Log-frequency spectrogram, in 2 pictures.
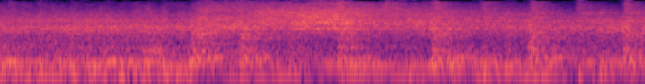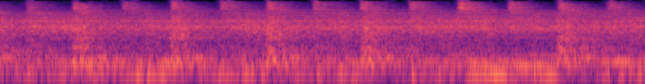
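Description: Heavy metal band jamming: two electric guitars playing a riff over a drum kit, cymbals struck on a fast steady beat.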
